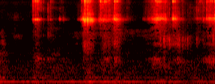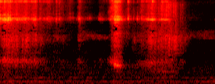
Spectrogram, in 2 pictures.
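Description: Small crystal chips faintly rattling and clicking in a series of short bursts as they are handled and tipped out onto the grid board.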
